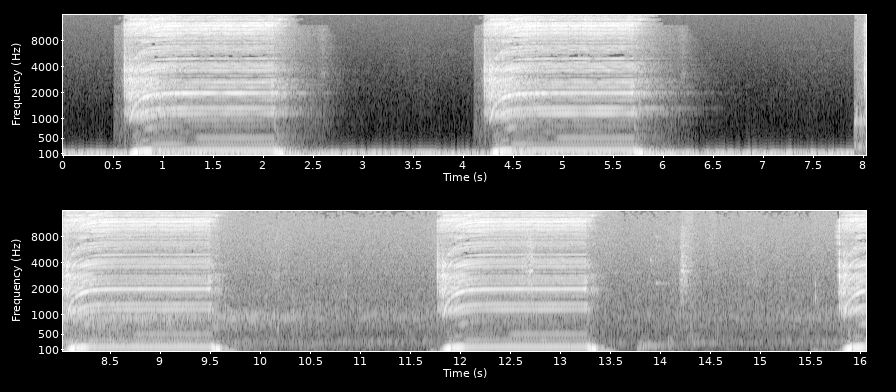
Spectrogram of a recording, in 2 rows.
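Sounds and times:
phone vibrating on a table: 0.6 - 2.7, 4.1 - 6.4, 7.9 - 9.8, 11.8 - 13.6, 15.8 - 16.0.

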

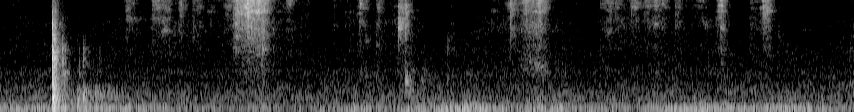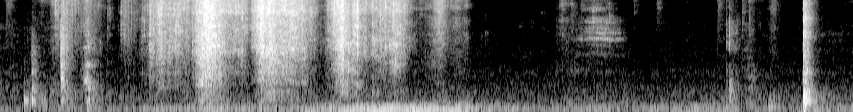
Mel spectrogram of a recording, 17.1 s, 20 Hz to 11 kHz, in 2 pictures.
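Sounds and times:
plastic wrapping crinkling: 9.0 - 13.2.

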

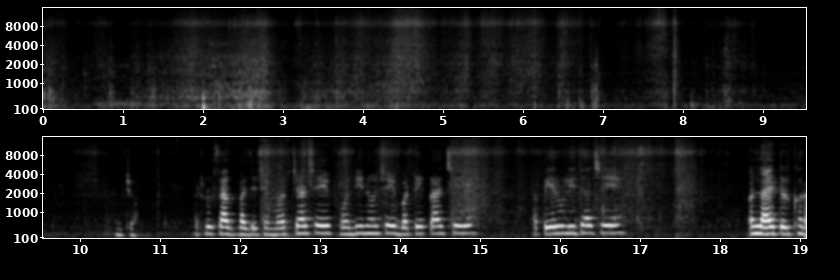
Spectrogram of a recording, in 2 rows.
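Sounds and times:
plastic bags rustling and crinkling: 0.0 - 10.6, 11.6 - 18.8.

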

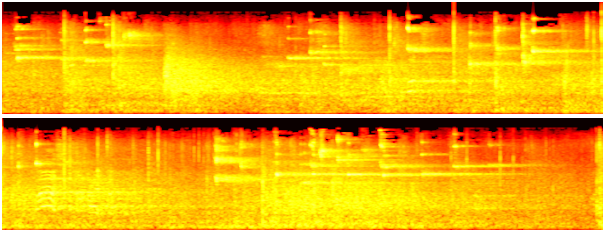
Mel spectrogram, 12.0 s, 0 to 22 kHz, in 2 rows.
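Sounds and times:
sneakers squeaking on floor: 0.0 - 1.6, 2.8 - 12.0
players' voices: 2.4 - 8.0
ball bouncing: 3.4 - 12.0.

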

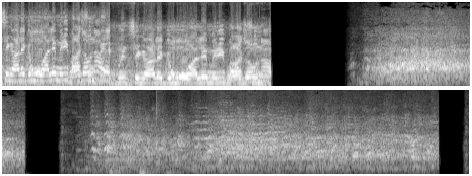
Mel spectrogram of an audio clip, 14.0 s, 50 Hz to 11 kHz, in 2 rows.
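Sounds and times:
people laughing: 5.2 - 13.6.

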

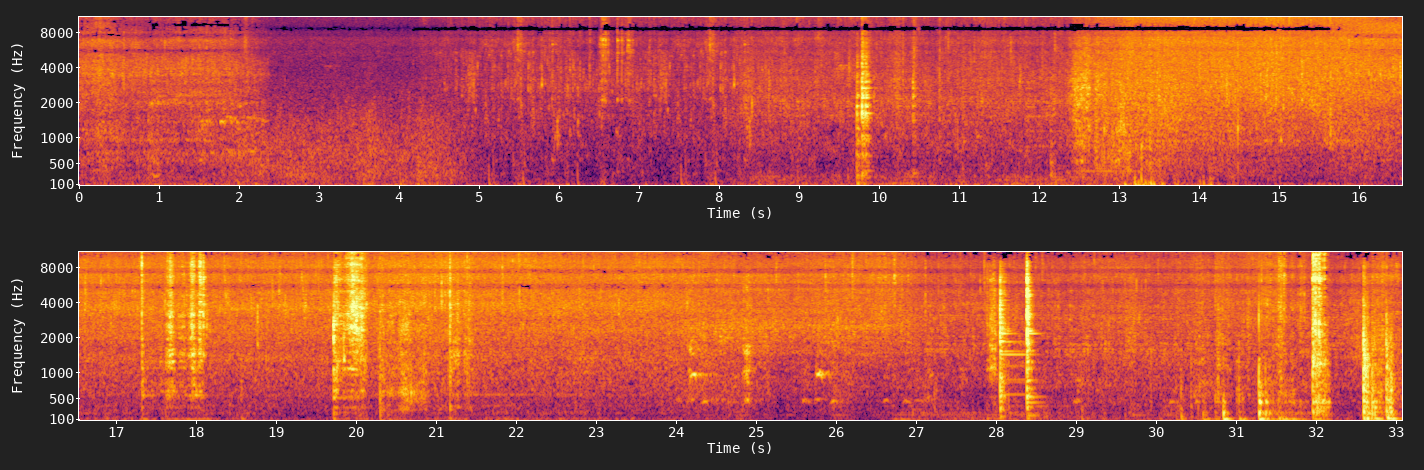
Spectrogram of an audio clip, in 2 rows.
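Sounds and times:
hot oil sizzling in pan: 12.3 - 31.8
metal utensil clinking on pan: 27.9 - 28.6, 31.9 - 32.2.

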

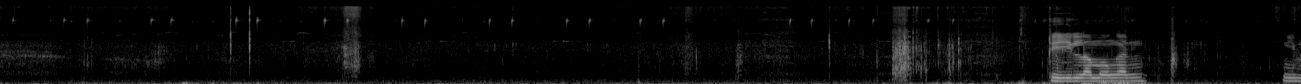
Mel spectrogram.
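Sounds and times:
small animal chirping: 0.0 - 6.9, 7.5 - 10.5.

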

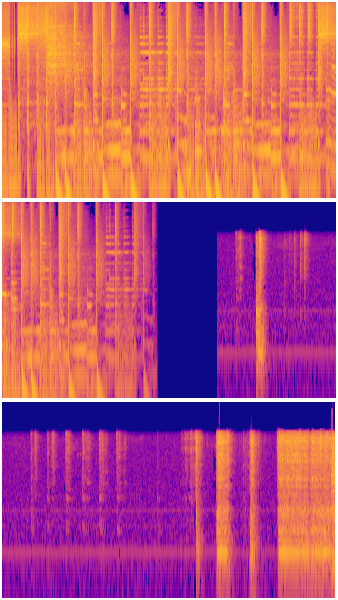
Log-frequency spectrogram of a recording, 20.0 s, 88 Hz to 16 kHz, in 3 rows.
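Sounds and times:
welder transformer humming: 11.0 - 20.0
welding arc crackling: 17.1 - 20.0.

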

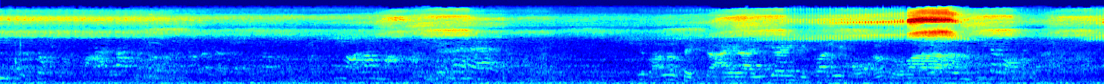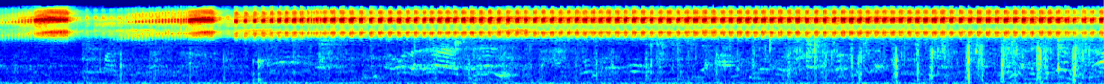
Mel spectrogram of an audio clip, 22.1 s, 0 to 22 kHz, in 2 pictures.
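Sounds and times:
insect buzzing song: 0.0 - 22.0
faint ticks and rustles: 11.8 - 22.0.

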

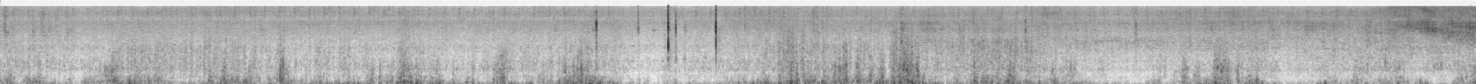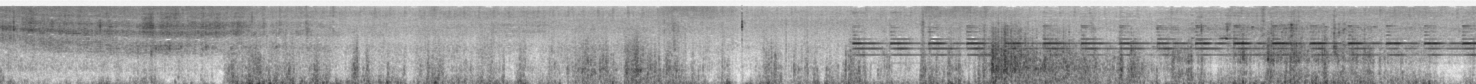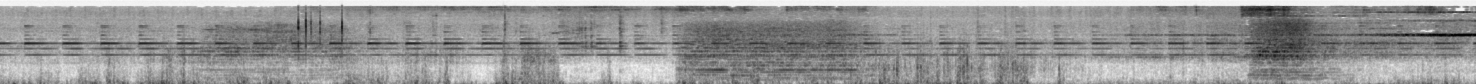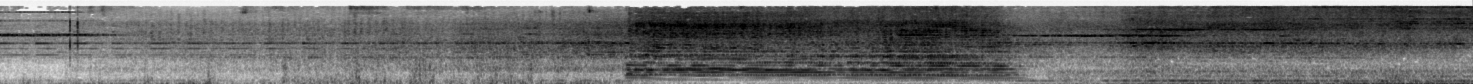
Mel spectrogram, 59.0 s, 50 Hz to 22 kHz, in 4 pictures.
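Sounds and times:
crossing bell ringing: 23.2 - 59.0
train air horn blasts: 31.4 - 33.2, 36.3 - 38.4, 42.0 - 43.1, 50.5 - 58.9.

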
